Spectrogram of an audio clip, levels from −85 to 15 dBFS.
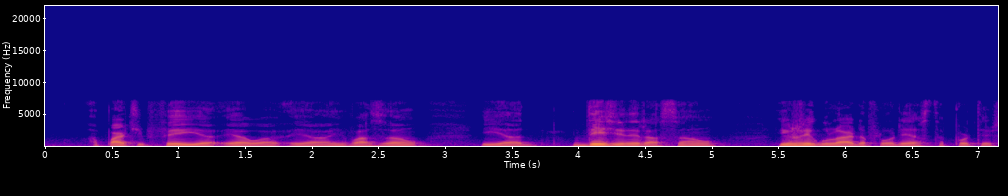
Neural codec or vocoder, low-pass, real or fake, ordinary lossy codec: none; 7.2 kHz; real; none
